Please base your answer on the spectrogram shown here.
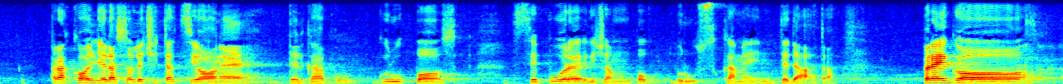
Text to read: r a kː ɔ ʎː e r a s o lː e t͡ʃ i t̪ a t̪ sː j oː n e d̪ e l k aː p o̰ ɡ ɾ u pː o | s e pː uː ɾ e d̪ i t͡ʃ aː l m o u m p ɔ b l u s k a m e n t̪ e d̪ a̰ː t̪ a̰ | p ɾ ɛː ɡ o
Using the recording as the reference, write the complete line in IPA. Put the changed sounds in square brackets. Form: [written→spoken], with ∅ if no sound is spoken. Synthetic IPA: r a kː ɔ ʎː e [r→l] a s o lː e t͡ʃ i t̪ a t̪ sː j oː n e d̪ e l k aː p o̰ ɡ ɾ u pː o | s e pː uː ɾ e d̪ i t͡ʃ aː [l→∅] m o u m p ɔ b [l→ɾ] u s k a m e n t̪ e d̪ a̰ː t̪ a̰ | p ɾ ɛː ɡ o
